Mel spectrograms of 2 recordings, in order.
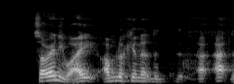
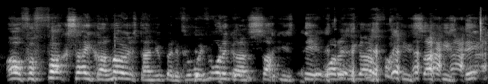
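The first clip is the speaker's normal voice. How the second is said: higher, louder, fed-up outburst; lightly voiced irritated friend; mock exasperated mate; 9 semitones higher, 4 dB louder than usual. Annoyed mate snapping at friend in the shop, higher.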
